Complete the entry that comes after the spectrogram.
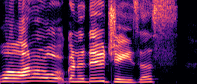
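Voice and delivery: put-on rural country accent. Retelling a disciple's words to Jesus in the feeding story, in a country accent. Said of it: "With that country accent".

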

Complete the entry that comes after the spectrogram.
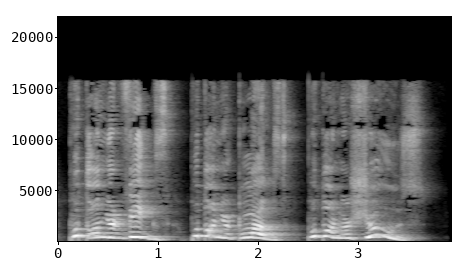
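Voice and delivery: shrill, very high, loud shouting. Reading the Grand High Witch's line as a boy bangs on the door: shouted. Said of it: "shouted the Grand High Witch".

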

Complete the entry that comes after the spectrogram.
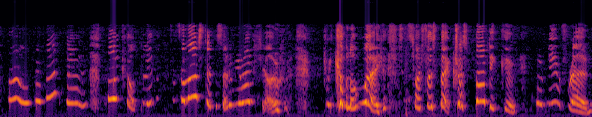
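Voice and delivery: speech through sobs, very high-pitched. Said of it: "Don't cry".

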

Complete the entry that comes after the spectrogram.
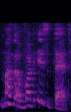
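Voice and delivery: barely-there, faint, high squeak. Narrator reads the daughter's question to her mother, barely able to squeak. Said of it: "The daughter could barely squeak".

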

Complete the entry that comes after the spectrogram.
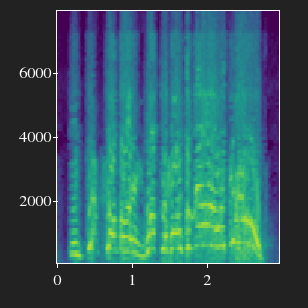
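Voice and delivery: high, loud, furious angry yell.

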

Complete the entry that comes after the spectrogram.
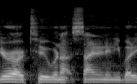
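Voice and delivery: ordinary talk

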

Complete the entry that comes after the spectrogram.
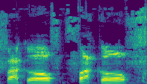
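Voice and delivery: mock half-hearted shout. Speaker recalls hearing his name called on the tannoy; retelling a shout. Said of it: "I'm just shouting".

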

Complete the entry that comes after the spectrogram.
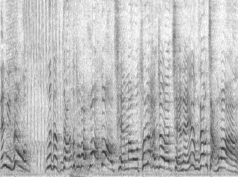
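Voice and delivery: quick, high-pitched burst of anger.

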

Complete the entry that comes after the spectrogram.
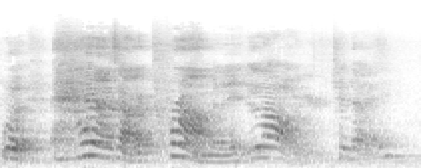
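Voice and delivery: very high, nosy, prying busybody voice. Retelling a street encounter, the speaker voices a woman they never cared for, imitating her. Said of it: "I saw this woman I never really particularly cared for".

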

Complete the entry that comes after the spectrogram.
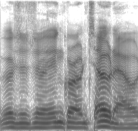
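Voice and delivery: put-on gravelly, mumbled impression voice.

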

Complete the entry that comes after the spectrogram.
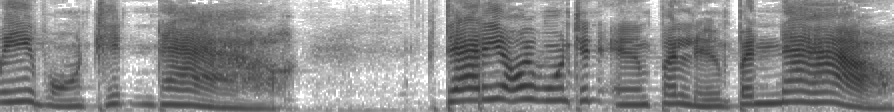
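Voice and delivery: stretched-out, high, swooping delivery. Acting out a scene from Willy Wonka: Veruca voice. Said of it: "Here's Veruca right here from Char-, from Willy Wonka. she goes".

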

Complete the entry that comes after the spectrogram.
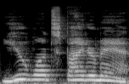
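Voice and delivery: firm, insistent tone. Retelling a mother leaning in to her son, speaking loudly but not yelling. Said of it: "she says loudly, not yelling, but loudly".

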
